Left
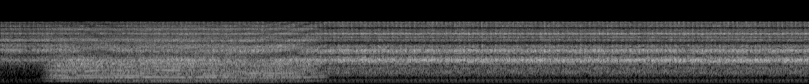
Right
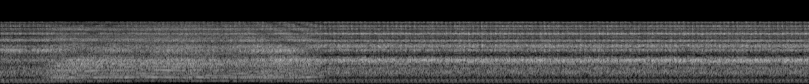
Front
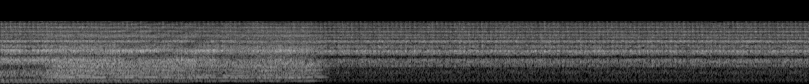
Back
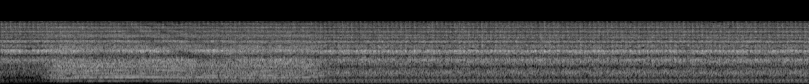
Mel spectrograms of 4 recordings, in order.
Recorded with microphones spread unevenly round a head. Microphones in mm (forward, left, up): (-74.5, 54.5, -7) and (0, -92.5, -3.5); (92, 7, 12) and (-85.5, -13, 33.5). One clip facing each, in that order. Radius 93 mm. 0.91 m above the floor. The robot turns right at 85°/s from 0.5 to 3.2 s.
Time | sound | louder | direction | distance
0.0 | an engine running | right 6 dB, front 5 dB | 10° right | ?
